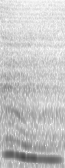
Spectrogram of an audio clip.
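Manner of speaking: long slow breath out; deep calming exhale. Real, not acted. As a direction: let out a big breath. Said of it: "let's just do that again real quick".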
